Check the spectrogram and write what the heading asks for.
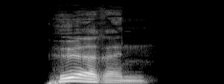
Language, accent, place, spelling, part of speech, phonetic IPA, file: German, Germany, Berlin, höheren, adjective, [ˈhøːəʁən], De-höheren.ogg
- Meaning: inflection of hoch: 1. strong genitive masculine/neuter singular comparative degree 2. weak/mixed genitive/dative all-gender singular comparative degree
